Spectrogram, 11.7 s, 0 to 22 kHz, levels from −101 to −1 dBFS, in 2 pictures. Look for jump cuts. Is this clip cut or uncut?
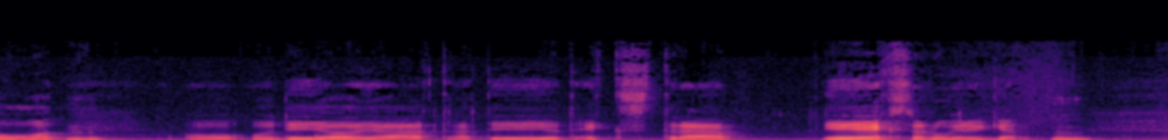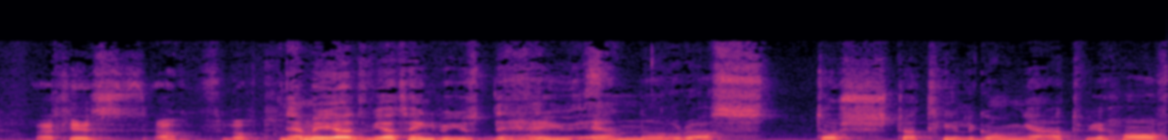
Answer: uncut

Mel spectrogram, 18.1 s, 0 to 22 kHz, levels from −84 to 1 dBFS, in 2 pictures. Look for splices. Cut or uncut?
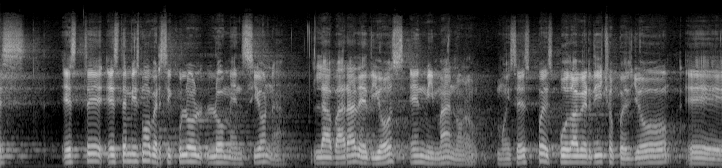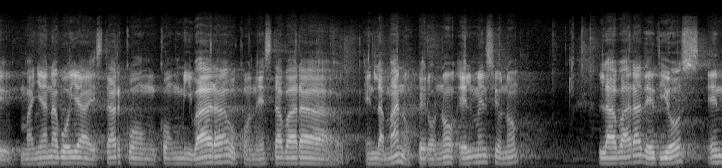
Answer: uncut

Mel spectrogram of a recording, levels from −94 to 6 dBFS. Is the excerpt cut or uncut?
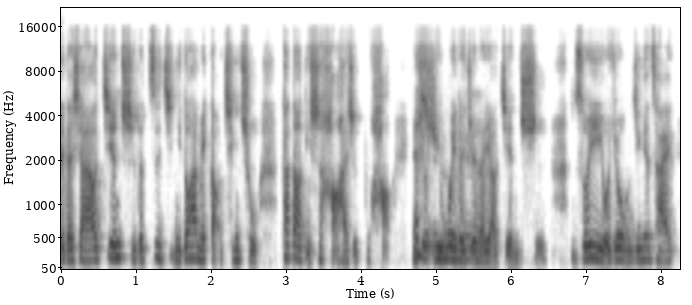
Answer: cut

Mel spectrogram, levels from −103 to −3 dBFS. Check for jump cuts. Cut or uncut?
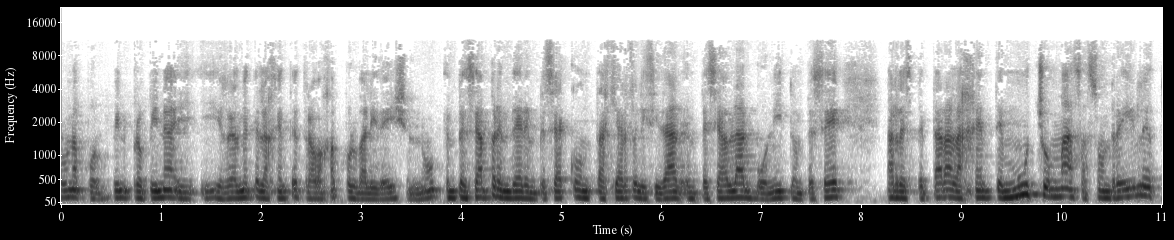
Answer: cut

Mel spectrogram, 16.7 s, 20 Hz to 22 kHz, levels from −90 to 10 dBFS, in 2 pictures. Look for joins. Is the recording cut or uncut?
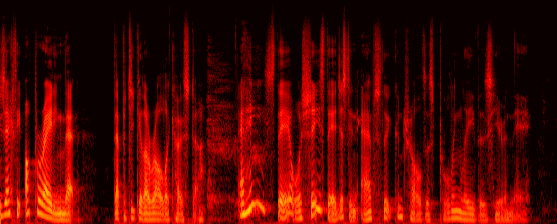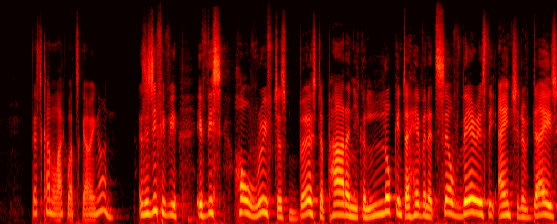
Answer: cut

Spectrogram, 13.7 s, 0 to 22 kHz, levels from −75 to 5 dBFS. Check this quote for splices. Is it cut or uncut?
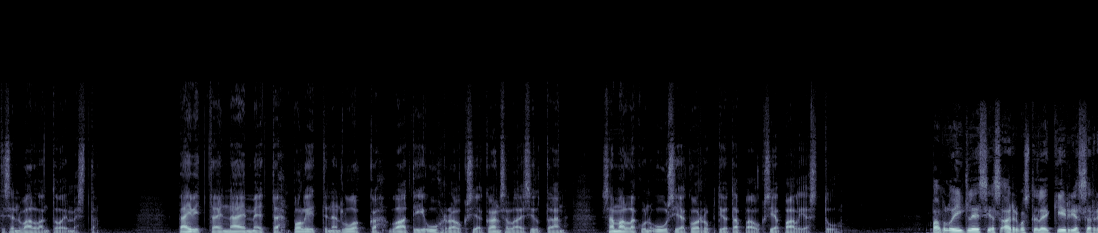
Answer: uncut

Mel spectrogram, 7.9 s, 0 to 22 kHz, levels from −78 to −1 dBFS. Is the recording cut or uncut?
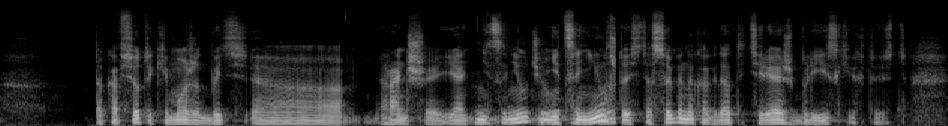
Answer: cut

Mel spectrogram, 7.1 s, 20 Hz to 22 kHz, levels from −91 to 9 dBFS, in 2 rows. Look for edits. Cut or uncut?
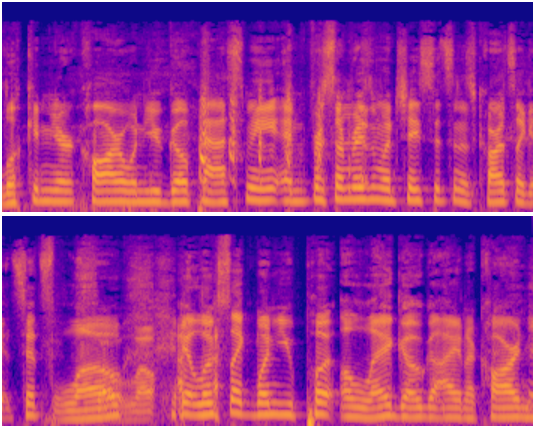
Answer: cut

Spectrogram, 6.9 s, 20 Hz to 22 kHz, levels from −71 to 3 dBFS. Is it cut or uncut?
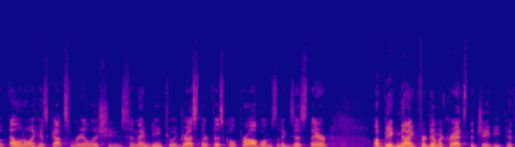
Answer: uncut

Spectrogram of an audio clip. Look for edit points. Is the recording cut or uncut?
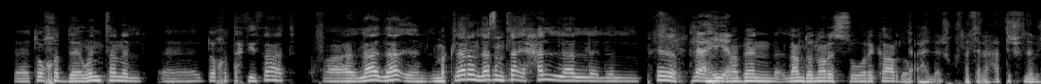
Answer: cut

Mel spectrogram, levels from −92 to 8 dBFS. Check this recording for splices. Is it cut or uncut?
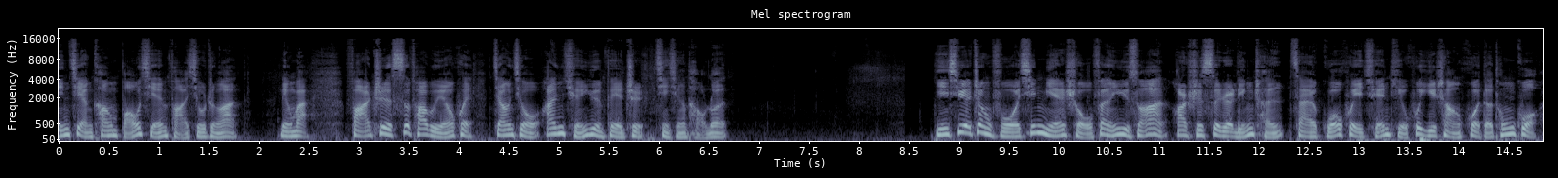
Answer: uncut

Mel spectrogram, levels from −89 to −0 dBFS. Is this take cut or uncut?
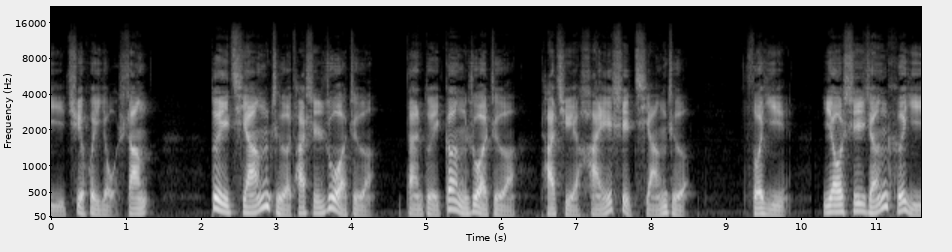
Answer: cut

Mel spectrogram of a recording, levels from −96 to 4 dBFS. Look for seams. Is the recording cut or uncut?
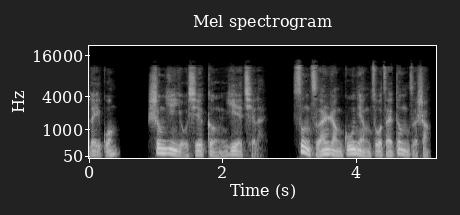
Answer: cut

